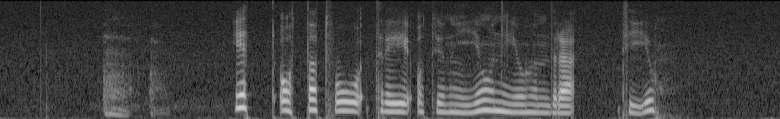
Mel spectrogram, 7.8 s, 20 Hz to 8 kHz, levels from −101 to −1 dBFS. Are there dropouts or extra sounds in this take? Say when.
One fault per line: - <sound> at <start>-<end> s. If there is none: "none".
- throat clearing at 1.0-1.8 s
